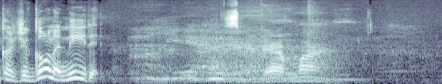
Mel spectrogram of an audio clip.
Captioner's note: audience murmurs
